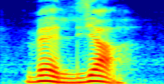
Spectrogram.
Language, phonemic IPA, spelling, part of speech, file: Swedish, /²vɛlːja/, välja, verb, Sv-välja.ogg
- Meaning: 1. to choose 2. to elect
